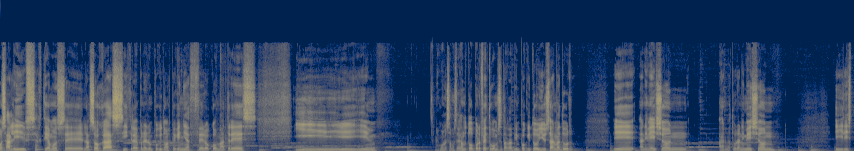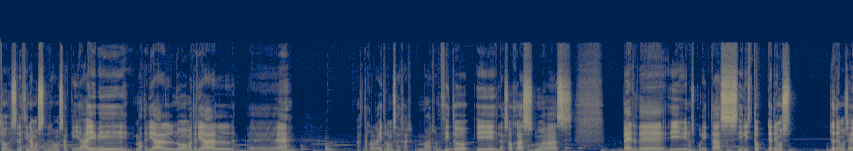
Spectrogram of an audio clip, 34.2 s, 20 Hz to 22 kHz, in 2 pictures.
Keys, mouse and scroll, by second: 17.3 right click, 18.6 click, 19.7 click, 20.3 click, 20.6 click, 21.5 click, 24.8 click, 26.5 right click, 27.3 click, 27.7 click, 30.5 click.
